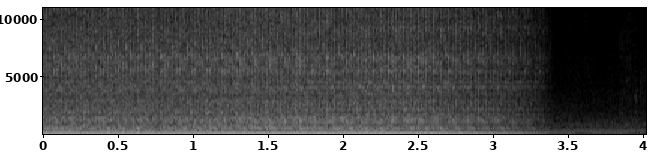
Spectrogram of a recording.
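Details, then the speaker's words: 1962 Land Rover Series 2A 109, 2.25L diesel: steady low idle clatter with an uneven beat, about four pulses a second, before shutting off; a miss that appears once warm, smooth when cold. "you seen in the video that the truck is not running right at all there's a there's a miss in there whenever it's cold it'll run pretty smooth as soon as it starts getting warmed up it starts really running like crap"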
